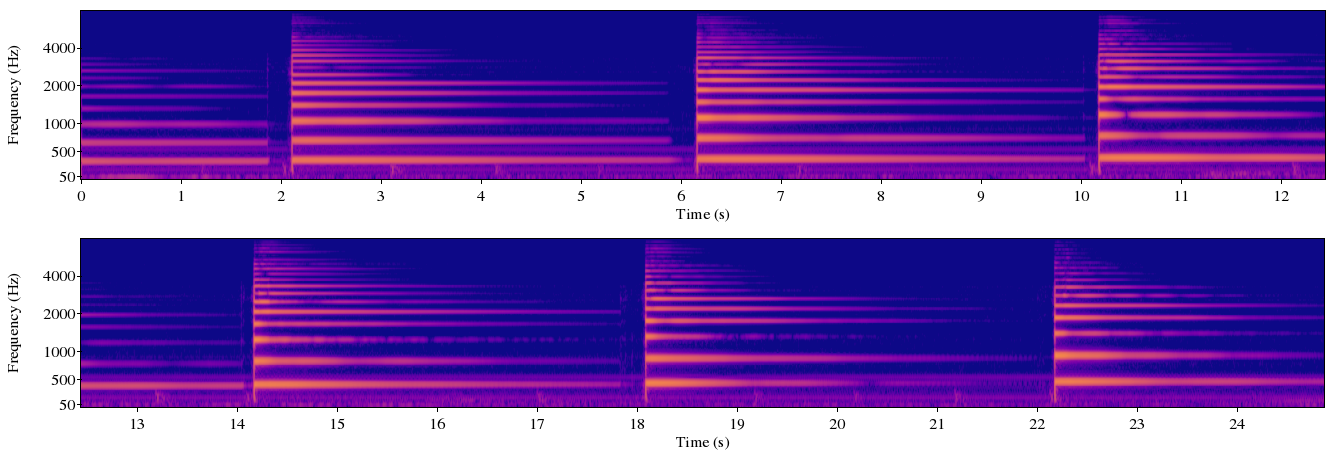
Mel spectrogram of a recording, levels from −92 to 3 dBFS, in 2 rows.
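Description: No technical faults can be heard anywhere in the music.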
